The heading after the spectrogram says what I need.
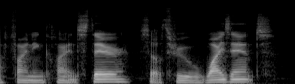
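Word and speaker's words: Wyzant: clients there so through wise ant which is spelled a little strangely um anyways it's supposed to be like a wise ant i don't know why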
